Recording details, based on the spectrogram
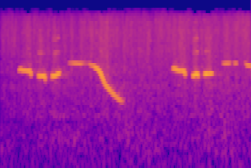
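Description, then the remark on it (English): A person whistles an imitation of a California quail call: a few short high notes, one loud sliding whistle that drops sharply in pitch, then another quick run of short notes. “To have it through some media is actually less wonderful and less amazing than to see a human being with the sound of a bird coming out of them. Plump little California quail.”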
